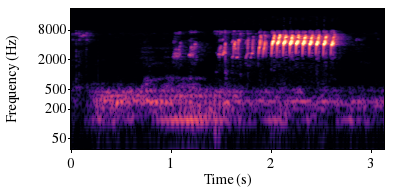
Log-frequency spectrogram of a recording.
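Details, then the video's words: Pied fantail singing in a dense ngebren style, used as a lure and tutor song: high, thin notes build into a rapid, evenly pulsed chattering trill of about fourteen notes in well under a second, over a low background rumble. "Burung Flamboyan Gacor Ngebren Rapat Nyerecet"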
